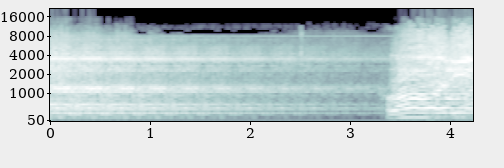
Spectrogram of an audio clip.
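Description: A man's voice chanting Arabic religious recitation in the melodic tajweed style through a microphone. A long held note trails off over about three seconds, then the next phrase comes in loud with a rising swoop near the end.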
